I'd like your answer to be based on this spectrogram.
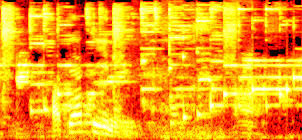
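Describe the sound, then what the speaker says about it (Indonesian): A mobile phone ringtone plays a bright, repeating electronic melody loudly and nearly nonstop, with voices talking over it. "Ini telepon siapa?"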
